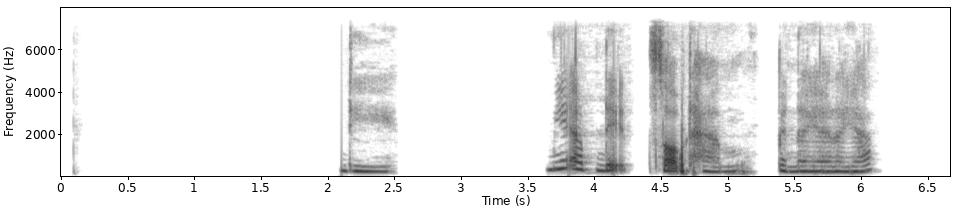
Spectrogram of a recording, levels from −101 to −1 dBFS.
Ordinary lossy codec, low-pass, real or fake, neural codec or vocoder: none; 7.2 kHz; real; none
